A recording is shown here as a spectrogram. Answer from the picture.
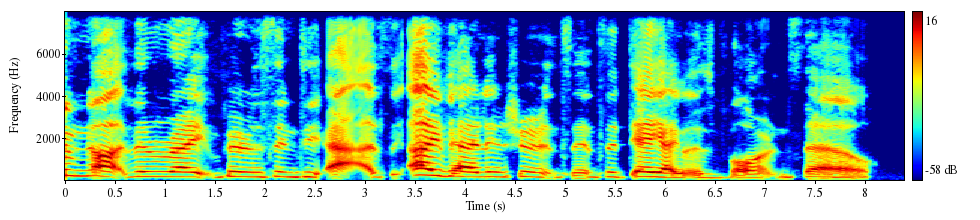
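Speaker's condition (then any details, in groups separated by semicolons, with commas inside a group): Cerebral palsy; speech affected, permanent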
